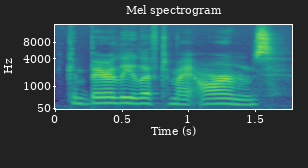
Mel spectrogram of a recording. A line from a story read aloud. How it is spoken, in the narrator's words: Sim groaned in an attempt to break the silence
